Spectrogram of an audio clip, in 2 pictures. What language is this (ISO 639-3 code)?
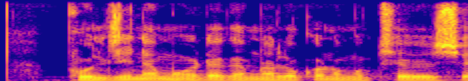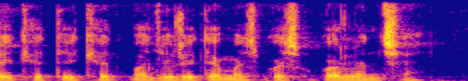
guj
